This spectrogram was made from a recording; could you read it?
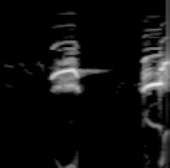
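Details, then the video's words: Two rasping, high screeches from a Harris's hawk. The first is short and grating. The second starts after a second of silence and is cut off. "Harris's Hawk Call - Harris's Hawk Sound - Harris's Hawk Song - Harris's Hawk Scream - Screech-Voice"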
